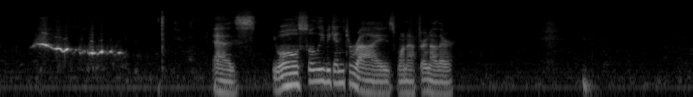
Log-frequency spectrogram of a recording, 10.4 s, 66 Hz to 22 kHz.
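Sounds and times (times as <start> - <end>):
person whistling an imitation of a bird call: 0.5 - 1.9
speech: 3.2 - 6.9.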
